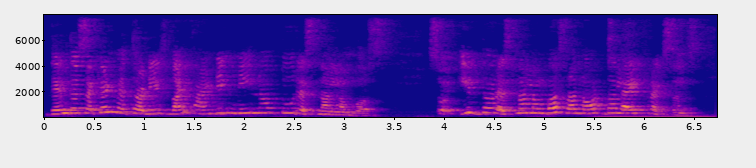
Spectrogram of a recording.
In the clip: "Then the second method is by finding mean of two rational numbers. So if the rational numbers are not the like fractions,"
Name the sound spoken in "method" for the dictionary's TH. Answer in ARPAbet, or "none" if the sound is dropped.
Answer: T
